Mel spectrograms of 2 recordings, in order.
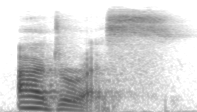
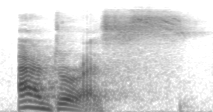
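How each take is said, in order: First: The stress is on the first syllable. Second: The stress is on the first syllable.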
